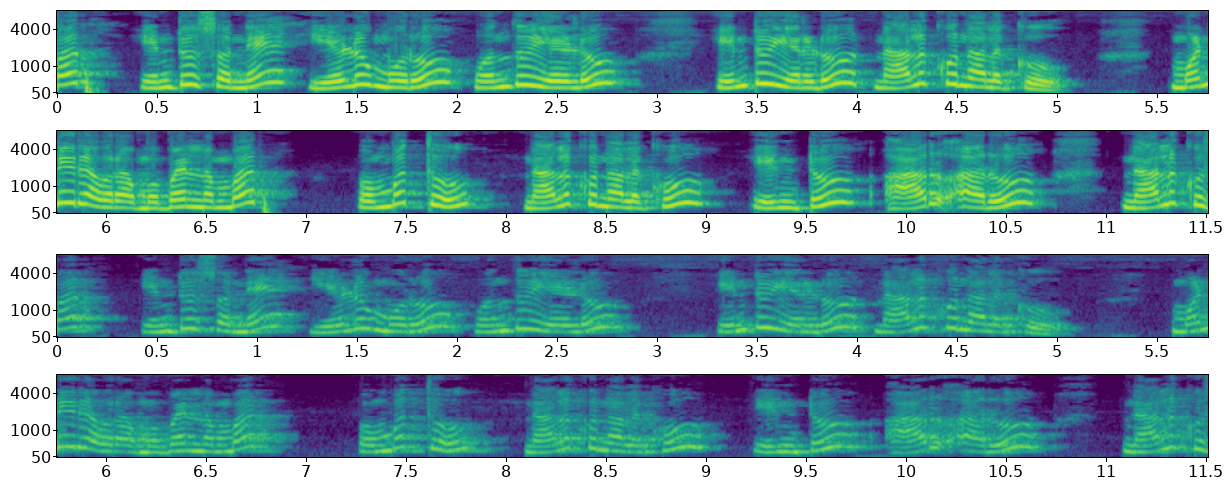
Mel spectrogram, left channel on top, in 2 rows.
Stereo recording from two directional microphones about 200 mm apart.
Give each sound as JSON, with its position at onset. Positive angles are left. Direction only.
{"t": 0.0, "sound": "speech", "side_deg": 45}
